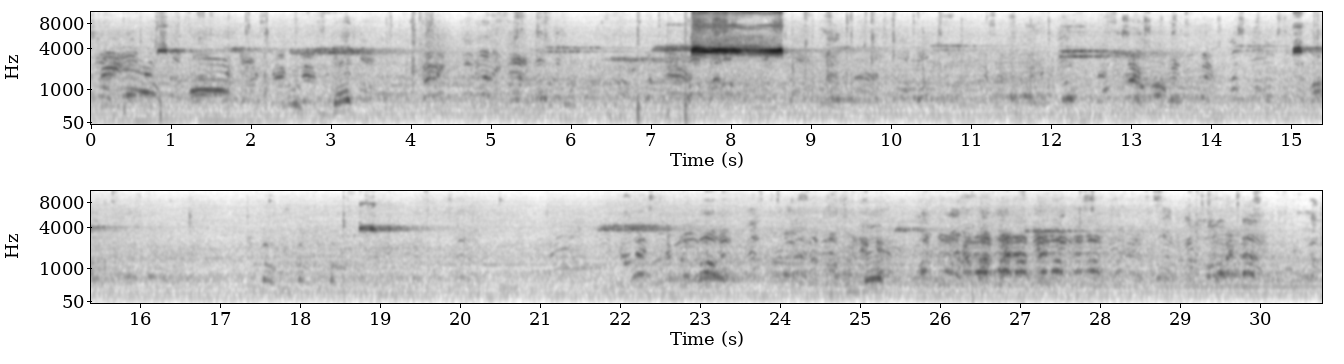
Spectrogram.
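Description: Referee's whistle blowing one loud, shrill blast about eight seconds in, stopping the wrestling action. Shouting voices of coaches and spectators run throughout, and several shorter, fainter whistle toots come and go.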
